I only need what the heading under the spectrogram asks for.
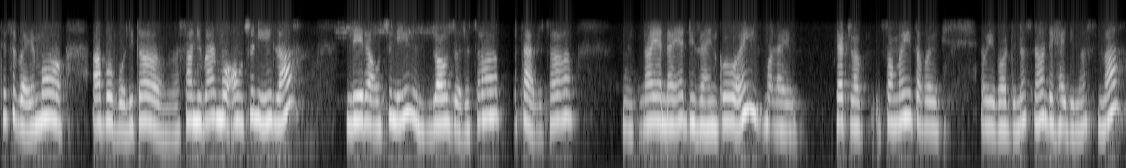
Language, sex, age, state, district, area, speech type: Nepali, female, 60+, West Bengal, Kalimpong, rural, conversation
